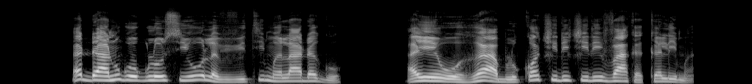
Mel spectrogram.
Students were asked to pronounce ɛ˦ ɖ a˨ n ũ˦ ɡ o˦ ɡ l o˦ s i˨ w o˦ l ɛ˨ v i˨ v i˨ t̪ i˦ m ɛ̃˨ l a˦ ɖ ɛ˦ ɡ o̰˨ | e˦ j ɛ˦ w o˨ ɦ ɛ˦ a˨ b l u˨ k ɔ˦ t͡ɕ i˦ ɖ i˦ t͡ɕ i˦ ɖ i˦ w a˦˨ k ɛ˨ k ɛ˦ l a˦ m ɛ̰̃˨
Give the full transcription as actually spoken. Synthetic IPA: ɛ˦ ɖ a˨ n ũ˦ ɡ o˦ ɡ l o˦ s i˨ w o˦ l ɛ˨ v i˨ v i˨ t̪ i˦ m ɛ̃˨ l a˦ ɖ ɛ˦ ɡ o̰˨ | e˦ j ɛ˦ w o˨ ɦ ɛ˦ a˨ b l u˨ k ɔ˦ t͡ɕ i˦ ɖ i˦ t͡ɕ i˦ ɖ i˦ v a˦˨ k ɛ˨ k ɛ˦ l i˦ m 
